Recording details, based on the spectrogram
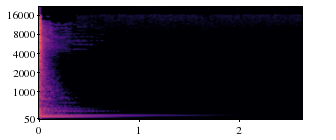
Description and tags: Drums Hit With Whisk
